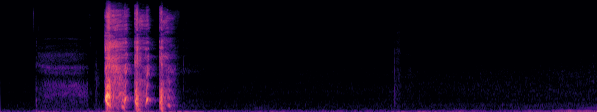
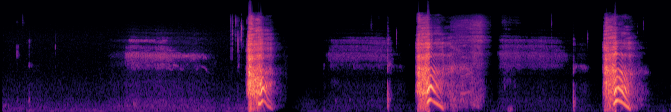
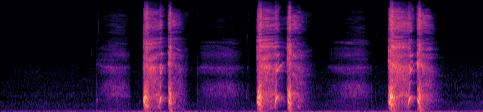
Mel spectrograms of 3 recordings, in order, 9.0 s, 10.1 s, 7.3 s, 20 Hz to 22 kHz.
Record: {"cough_length": "9.0 s", "cough_amplitude": 32768, "cough_signal_mean_std_ratio": 0.18, "exhalation_length": "10.1 s", "exhalation_amplitude": 32768, "exhalation_signal_mean_std_ratio": 0.27, "three_cough_length": "7.3 s", "three_cough_amplitude": 32768, "three_cough_signal_mean_std_ratio": 0.31, "survey_phase": "alpha (2021-03-01 to 2021-08-12)", "age": "45-64", "gender": "Female", "wearing_mask": "No", "symptom_none": true, "smoker_status": "Ex-smoker", "respiratory_condition_asthma": false, "respiratory_condition_other": true, "recruitment_source": "REACT", "submission_delay": "2 days", "covid_test_result": "Negative", "covid_test_method": "RT-qPCR"}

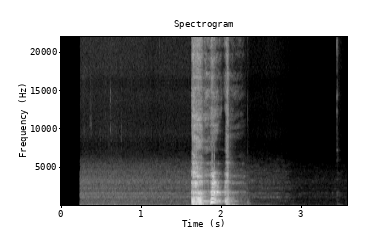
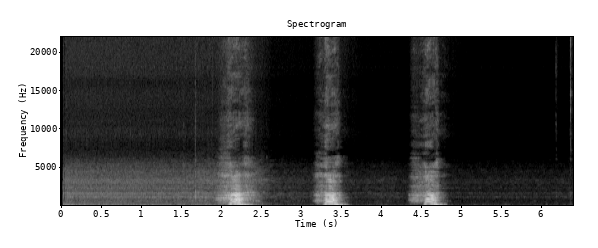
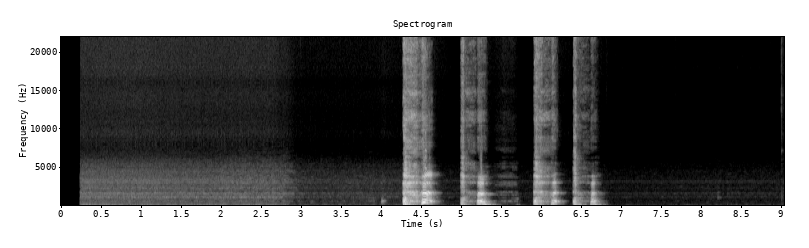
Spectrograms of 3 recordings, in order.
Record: {"cough_length": "3.6 s", "cough_amplitude": 32768, "cough_signal_mean_std_ratio": 0.27, "exhalation_length": "6.4 s", "exhalation_amplitude": 24653, "exhalation_signal_mean_std_ratio": 0.3, "three_cough_length": "9.0 s", "three_cough_amplitude": 32768, "three_cough_signal_mean_std_ratio": 0.24, "survey_phase": "beta (2021-08-13 to 2022-03-07)", "age": "65+", "gender": "Female", "wearing_mask": "No", "symptom_none": true, "smoker_status": "Ex-smoker", "respiratory_condition_asthma": false, "respiratory_condition_other": false, "recruitment_source": "REACT", "submission_delay": "2 days", "covid_test_result": "Negative", "covid_test_method": "RT-qPCR", "influenza_a_test_result": "Negative", "influenza_b_test_result": "Negative"}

